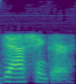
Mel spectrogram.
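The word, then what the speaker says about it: Dachinger: speak to them by the name of Dashinger. So you understand, my name is not spelled like the Christmas song.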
